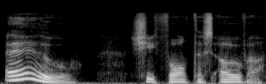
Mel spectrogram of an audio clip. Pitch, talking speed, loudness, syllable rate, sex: 125 Hz, 110 wpm, -17 LUFS, 2.9 syllables/s, male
